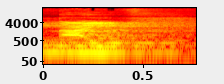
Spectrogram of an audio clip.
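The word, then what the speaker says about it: knight: होता है आपको के, किसी भी वर्ड में शुरुआत में के एन से वर्ड स्टार्ट हो तो यहाँ पे के जो होता है क्या हो जाता है, साइलेंट हो जाता है। जैसे कि नाइट, नॉलेज, नॉक, नीड, नी,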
